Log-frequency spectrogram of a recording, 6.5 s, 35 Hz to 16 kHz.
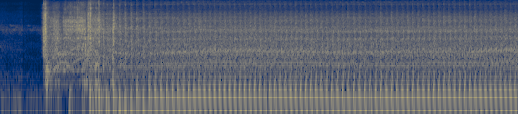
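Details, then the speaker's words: Craftsman YT3000 riding mower abandoned about 4–5 years, after draining gas-filled cylinder, started on fuel dribbled from a bottle; brief crank then quick, even putter with quiet muffler, no misses or knocks; sounds super healthy and smooth. "all right well I would call that a win right there of sounds super healthy and very smooth that muffler is really quiet on here as well"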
